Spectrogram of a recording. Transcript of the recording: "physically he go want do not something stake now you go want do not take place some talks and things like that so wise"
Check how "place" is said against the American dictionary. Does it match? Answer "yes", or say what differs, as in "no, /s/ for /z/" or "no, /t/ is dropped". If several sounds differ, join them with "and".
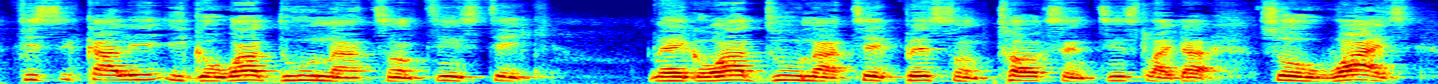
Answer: no, /l/ is dropped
